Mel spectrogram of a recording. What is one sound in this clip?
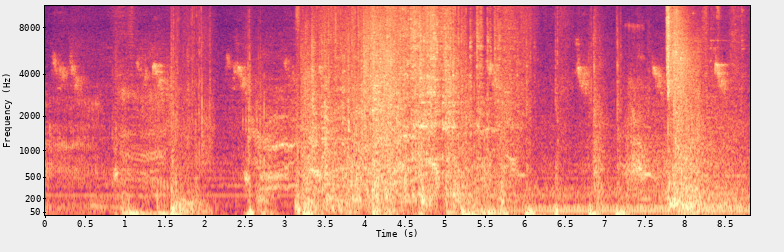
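A large creature leaps and lands with heavy thuds.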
